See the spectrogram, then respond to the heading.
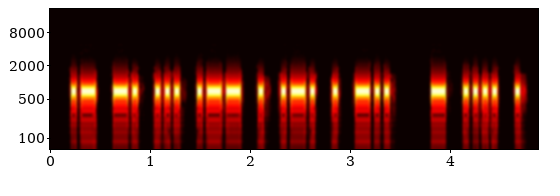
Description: Morse code, heard as a keyed tone, about 25 wpm, 700 Hz. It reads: ANSWERED THE
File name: Pinocchio / Pinocchio ch4 20 25 ik1hge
